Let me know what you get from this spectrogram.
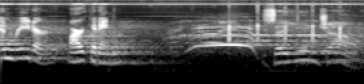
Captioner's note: applause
